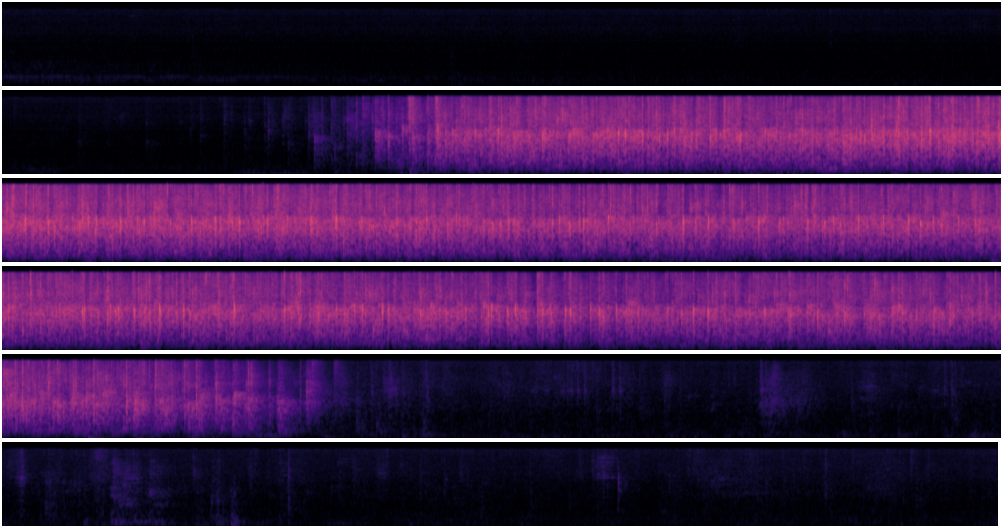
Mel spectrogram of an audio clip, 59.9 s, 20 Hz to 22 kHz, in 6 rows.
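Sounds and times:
audience applauding: 0:11.9 - 0:43.6.

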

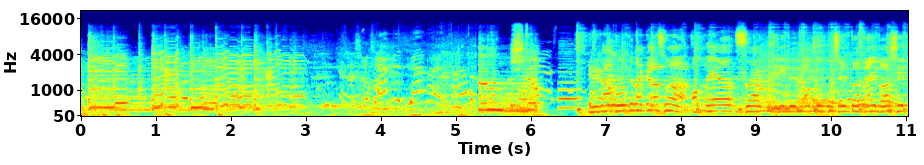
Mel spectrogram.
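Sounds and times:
live music: 0:00.0 - 0:03.6, 0:04.8 - 0:11.0
children's voices: 0:01.2 - 0:06.9
people talking: 0:01.2 - 0:11.0.

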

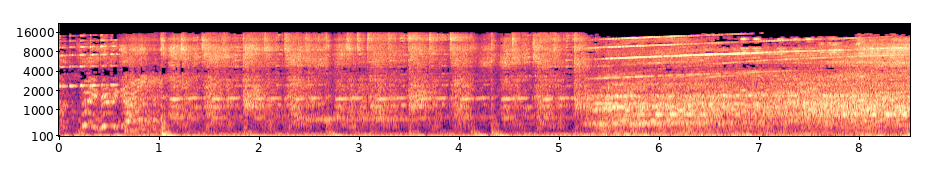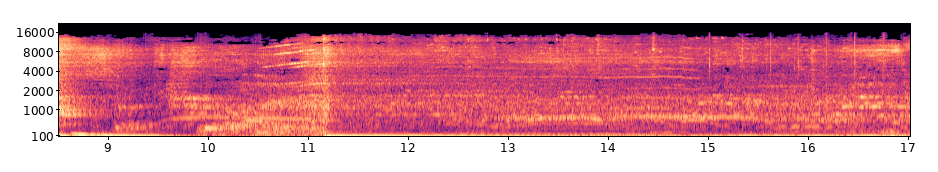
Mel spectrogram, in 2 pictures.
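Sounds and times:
dubstep over sound system: 0:00.0 - 0:12.9
rising synth sweeps: 0:05.1 - 0:11.3.

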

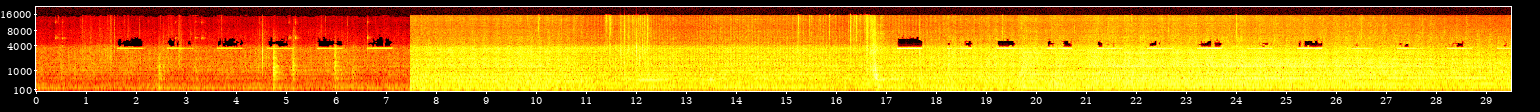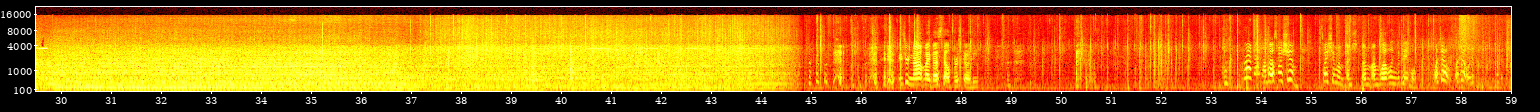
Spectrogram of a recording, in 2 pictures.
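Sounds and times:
tractor diesel engine working: 0:00.0 - 0:44.9
reversing alarm beeping: 0:01.6 - 0:07.2, 0:17.2 - 0:29.8, 0:40.5 - 0:44.7.

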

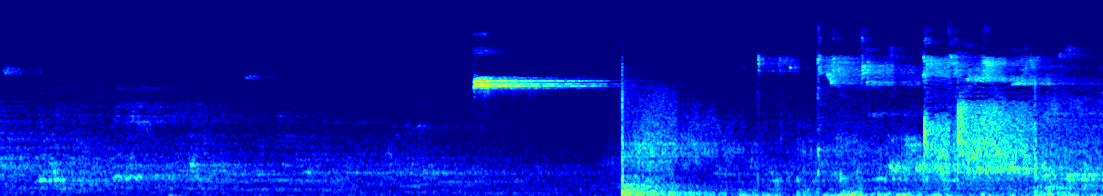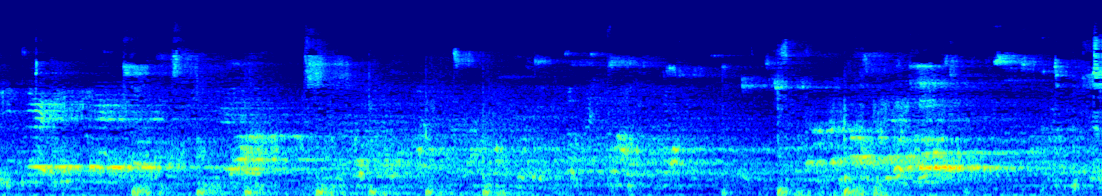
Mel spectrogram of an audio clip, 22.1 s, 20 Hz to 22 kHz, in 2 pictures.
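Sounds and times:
referee's whistle blast: 0:04.8 - 0:06.2
basketball bouncing on court: 0:06.2 - 0:07.2, 0:12.3 - 0:16.2, 0:18.2 - 0:20.0
players' voices: 0:06.2 - 0:22.0.

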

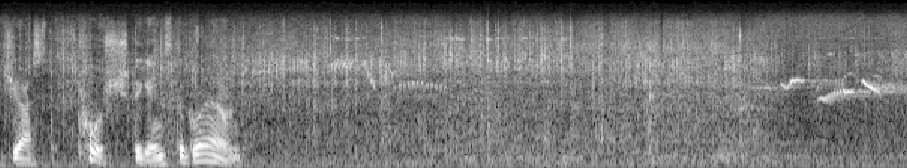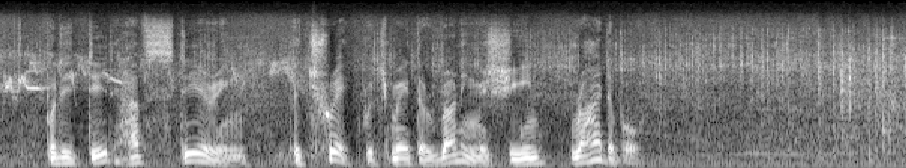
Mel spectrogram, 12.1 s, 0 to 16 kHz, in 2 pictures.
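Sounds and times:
steady background hiss: 0:00.0 - 0:12.0
bird chirps: 0:01.6 - 0:03.5, 0:04.8 - 0:08.2.

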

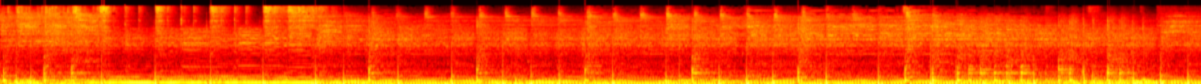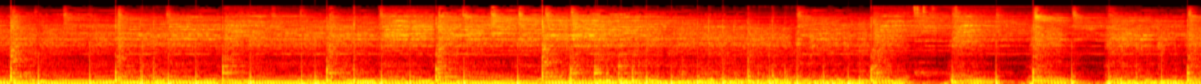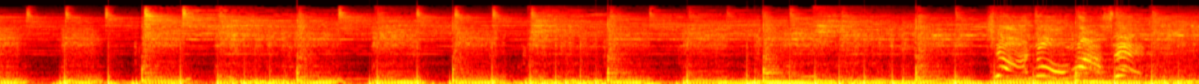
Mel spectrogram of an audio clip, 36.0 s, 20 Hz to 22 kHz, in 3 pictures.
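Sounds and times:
bass guitar: 0:00.0 - 0:36.0
drum kit: 0:00.0 - 0:36.0
electric guitar: 0:00.0 - 0:36.0.

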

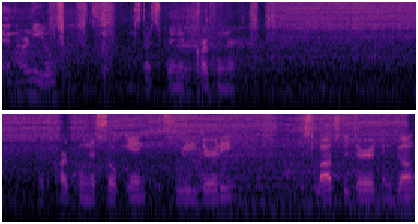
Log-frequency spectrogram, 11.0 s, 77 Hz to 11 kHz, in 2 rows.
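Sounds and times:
aerosol can spraying: 0:03.5 - 0:10.8.

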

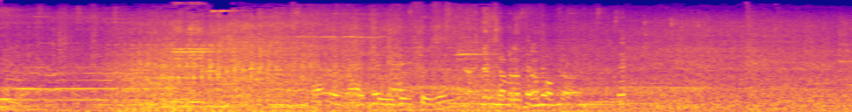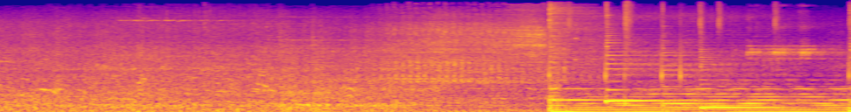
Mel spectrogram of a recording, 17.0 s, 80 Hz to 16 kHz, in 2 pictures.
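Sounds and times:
street traffic: 0:00.0 - 0:17.0.

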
